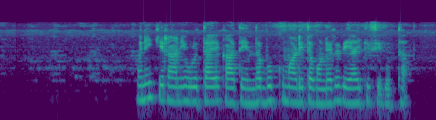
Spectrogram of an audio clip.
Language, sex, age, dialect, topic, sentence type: Kannada, female, 31-35, Central, banking, question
